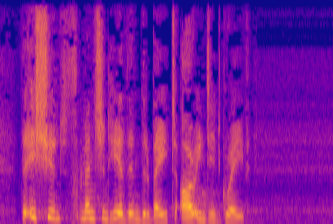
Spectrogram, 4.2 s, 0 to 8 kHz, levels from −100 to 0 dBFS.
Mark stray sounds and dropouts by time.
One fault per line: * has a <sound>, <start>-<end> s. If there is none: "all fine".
all fine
